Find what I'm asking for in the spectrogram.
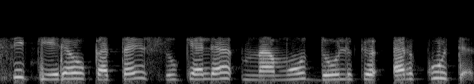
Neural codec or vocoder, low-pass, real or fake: none; 3.6 kHz; real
